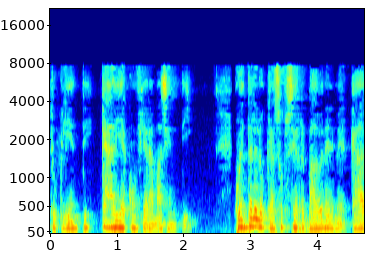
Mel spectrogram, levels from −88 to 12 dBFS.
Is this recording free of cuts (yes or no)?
no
